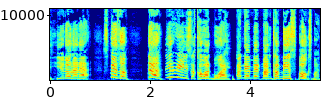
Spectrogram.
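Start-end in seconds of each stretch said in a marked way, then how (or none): none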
